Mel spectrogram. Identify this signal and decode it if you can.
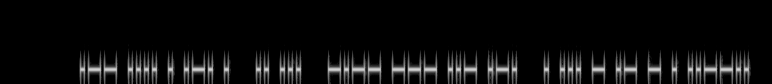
Morse code, heard as a keyed tone, about 30 wpm, 700 Hz. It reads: WHERE IS YOUR ESTATE?
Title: Sentences from Top 1200 Words 30wpm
